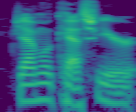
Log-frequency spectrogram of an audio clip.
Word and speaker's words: Jammu-Kashmir: of his true purpose while posted at the Jammu-Kashmir. Is that how you say it, Jesse? That's correct. Jammu-Kashmir frontier.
